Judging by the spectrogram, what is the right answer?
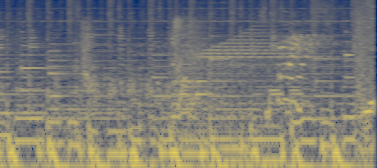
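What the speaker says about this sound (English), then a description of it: "Break all these blocks." Blocks shatter in quick succession in the Wii game Sonic Colors, a run of loud crashes and thwacks layered over busy game music throughout.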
